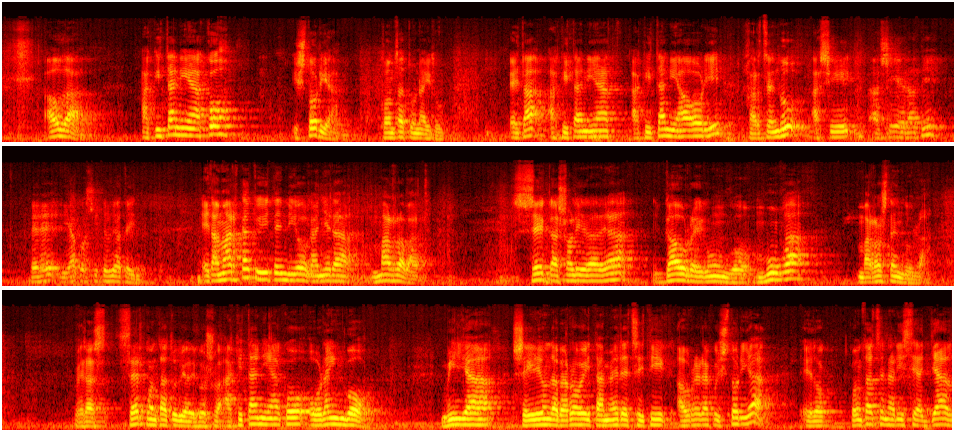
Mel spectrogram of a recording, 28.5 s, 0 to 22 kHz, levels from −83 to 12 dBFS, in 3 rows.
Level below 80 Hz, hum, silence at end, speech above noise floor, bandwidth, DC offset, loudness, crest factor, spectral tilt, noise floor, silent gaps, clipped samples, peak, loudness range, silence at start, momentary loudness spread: -42 dBFS; none; 0 s; 21 dB; 14.5 kHz; 0.1%; -16 LUFS; 16 dB; -5.5 dB/octave; -37 dBFS; none; under 0.1%; 0 dBFS; 6 LU; 0 s; 17 LU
